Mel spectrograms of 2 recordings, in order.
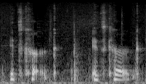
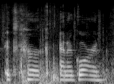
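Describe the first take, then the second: First: Giddy whispered reveal. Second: Said in the usual way. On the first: Real, not acted. Vlogger revealing the Kirk figure to viewers, giddy whisper. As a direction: whisper it like a delighted secret.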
